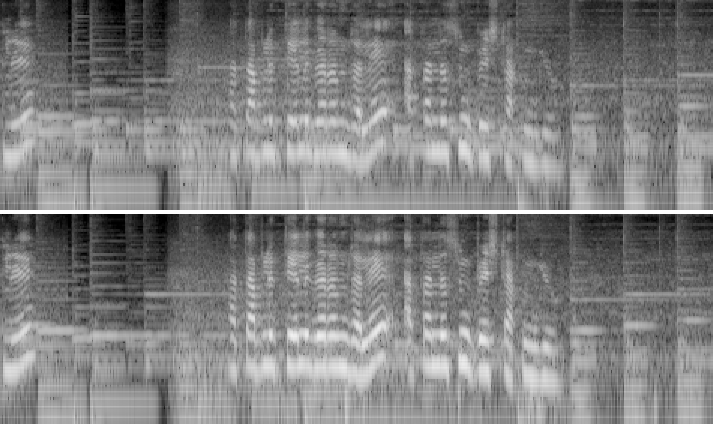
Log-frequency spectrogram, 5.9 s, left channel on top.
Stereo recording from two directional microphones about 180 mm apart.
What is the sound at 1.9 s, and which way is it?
A woman's voice, 45° right (ahead or behind).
